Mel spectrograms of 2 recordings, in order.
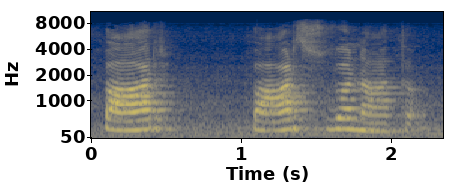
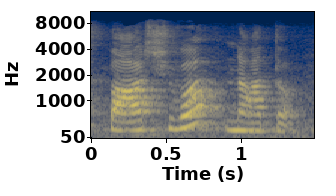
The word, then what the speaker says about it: Parshvanatha: Tirthankara is known as Parsvanatha. Again, the spelling might vary from textbook to textbook, but he's basically pronounced as Parshvanatha.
